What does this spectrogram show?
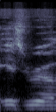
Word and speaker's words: Ysrael: And he pronounced that, you spell that Israel with a Y. So it's YSRAEL of C.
